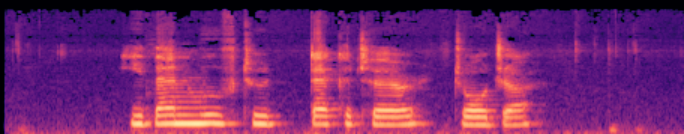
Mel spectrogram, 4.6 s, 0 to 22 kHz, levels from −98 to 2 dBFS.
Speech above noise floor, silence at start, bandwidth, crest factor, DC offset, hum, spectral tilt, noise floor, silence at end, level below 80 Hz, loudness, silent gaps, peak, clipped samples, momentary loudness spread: 33 dB; 0.8 s; 16 kHz; 14 dB; under 0.1%; none; -4 dB/octave; -45 dBFS; 0.45 s; -46 dBFS; -13 LUFS; none; 0 dBFS; under 0.1%; 12 LU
